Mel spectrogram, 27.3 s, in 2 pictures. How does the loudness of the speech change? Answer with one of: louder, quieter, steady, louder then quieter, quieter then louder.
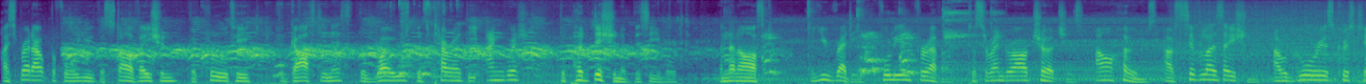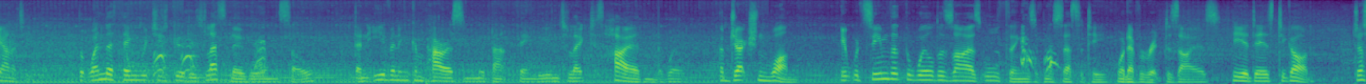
steady.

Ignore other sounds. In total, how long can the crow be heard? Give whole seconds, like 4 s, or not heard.
7 s.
